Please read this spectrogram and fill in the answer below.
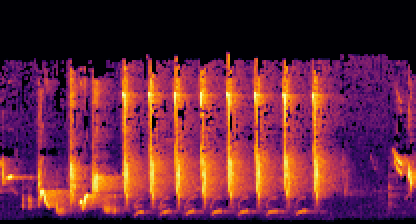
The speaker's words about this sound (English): And that is the common nightingale. As you can hear, its song can really fluctuate dramatically in pitch and volume.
